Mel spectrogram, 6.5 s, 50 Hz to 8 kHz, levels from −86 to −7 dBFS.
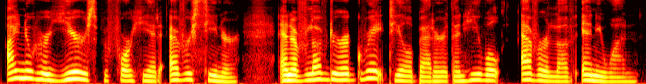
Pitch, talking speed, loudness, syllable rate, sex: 190 Hz, 230 wpm, -20 LUFS, 5.9 syllables/s, female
